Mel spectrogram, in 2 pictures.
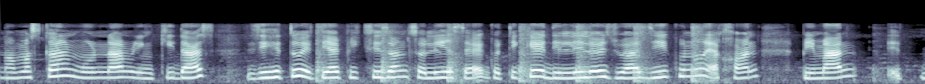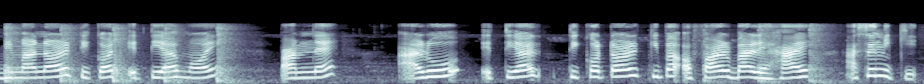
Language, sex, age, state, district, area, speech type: Assamese, female, 18-30, Assam, Udalguri, rural, spontaneous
